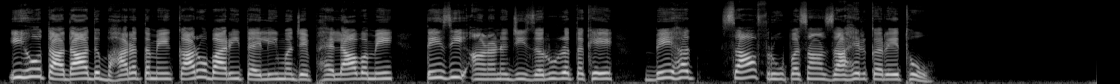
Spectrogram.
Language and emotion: Sindhi, neutral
